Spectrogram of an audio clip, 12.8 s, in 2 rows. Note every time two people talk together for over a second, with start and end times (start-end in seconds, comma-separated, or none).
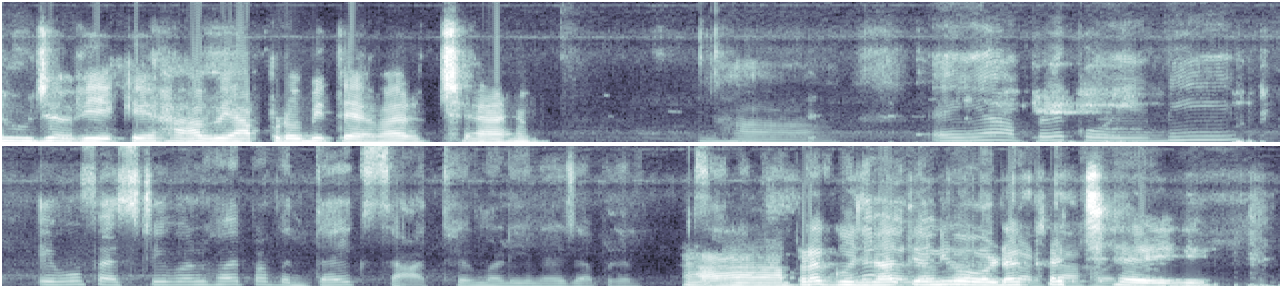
9.9-12.2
